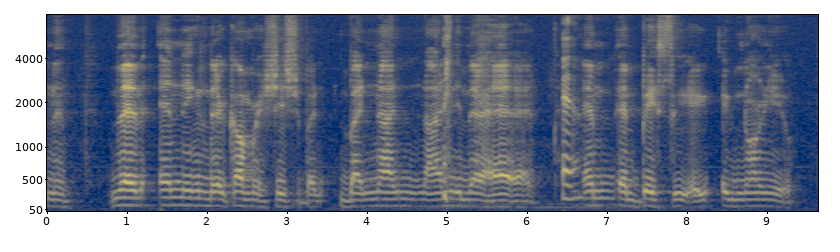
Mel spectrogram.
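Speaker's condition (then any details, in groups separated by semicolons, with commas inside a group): Traumatic brain injury; slurred, relearned talking and swallowing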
